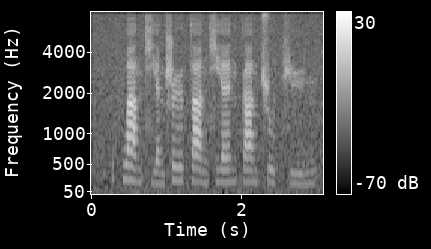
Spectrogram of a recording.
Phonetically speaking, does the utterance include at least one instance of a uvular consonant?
no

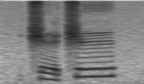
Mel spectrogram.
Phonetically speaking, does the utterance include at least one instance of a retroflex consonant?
yes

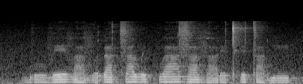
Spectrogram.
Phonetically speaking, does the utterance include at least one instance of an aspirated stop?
yes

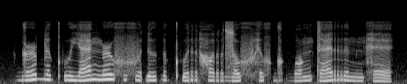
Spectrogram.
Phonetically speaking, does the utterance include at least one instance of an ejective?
yes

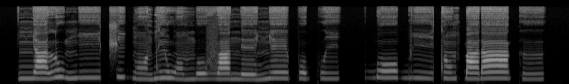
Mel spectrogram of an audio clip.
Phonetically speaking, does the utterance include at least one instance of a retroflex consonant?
no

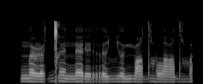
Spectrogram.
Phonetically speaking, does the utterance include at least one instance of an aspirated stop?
no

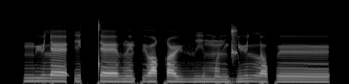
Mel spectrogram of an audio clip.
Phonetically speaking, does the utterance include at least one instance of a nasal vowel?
yes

